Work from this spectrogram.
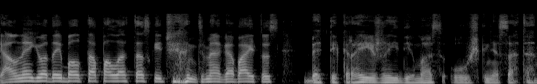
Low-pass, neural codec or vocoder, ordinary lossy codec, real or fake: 14.4 kHz; autoencoder, 48 kHz, 128 numbers a frame, DAC-VAE, trained on Japanese speech; MP3, 48 kbps; fake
